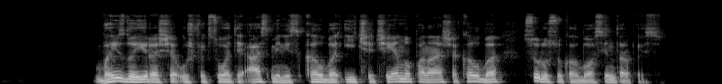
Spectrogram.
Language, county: Lithuanian, Telšiai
